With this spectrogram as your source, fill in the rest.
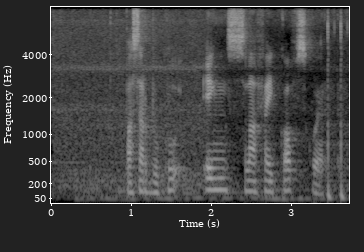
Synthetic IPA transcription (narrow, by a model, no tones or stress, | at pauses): pasarbukuɪŋslafɛjkɔfskwɛrt̪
